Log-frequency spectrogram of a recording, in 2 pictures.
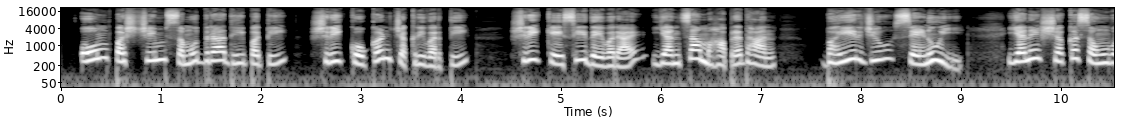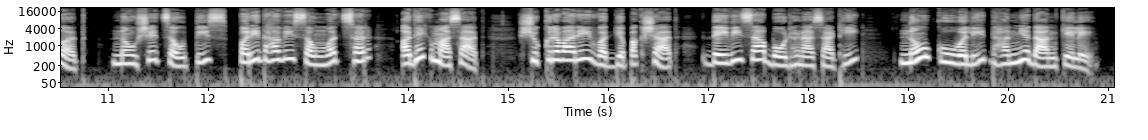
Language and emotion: Marathi, neutral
